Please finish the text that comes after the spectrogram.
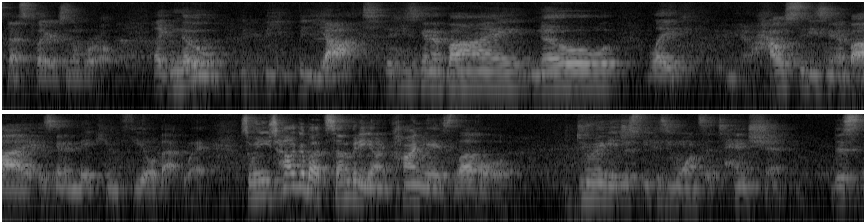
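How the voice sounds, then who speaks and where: A man giving a casual live conference talk, rambling with lots of fillers and animated retellings. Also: medium pitch. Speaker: conference speaker. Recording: very echoey hall with faint noise.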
